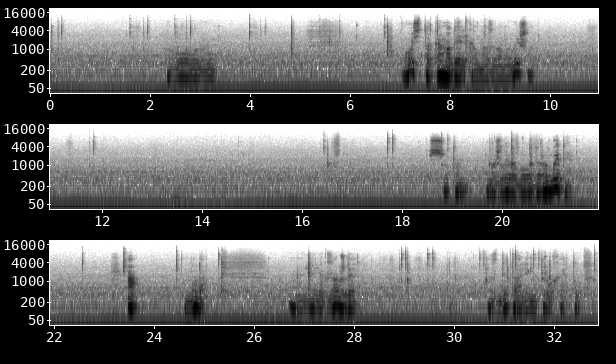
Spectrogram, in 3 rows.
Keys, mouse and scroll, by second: 0.4-7.4 middle drag, 7.4-7.8 scroll down 1, 8.1-15.0 middle drag, 22.8-25.5 middle drag, 25.5 click, 29.7 click, 30.0 Tab, 30.7 click, 31.8 shift+click.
